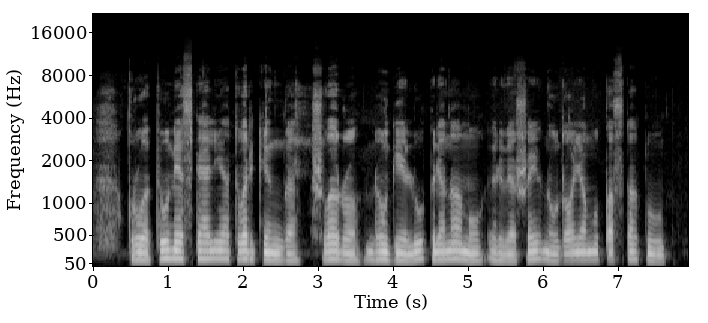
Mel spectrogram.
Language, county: Lithuanian, Šiauliai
